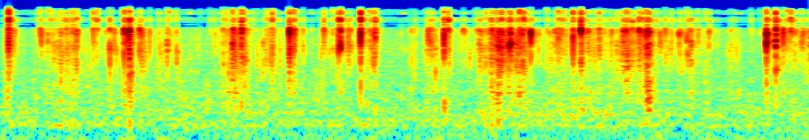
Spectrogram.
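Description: A thin, clear plastic film strip held between both hands is stretched and crinkled with the fingers and nails. This produces a steady run of dry, bright crackling and crinkling, with sharp louder snaps standing out and almost no low end.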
